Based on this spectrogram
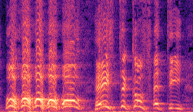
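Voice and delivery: high, loud hammed-up ho ho; comic stop shout; mock alarm. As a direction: call a halt in fake panic. Mock alarm, calling halt.

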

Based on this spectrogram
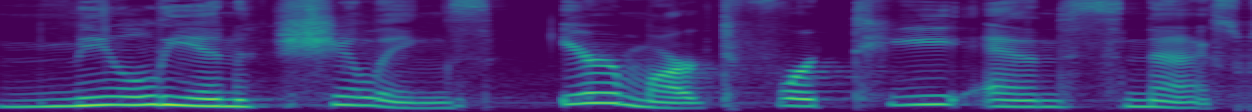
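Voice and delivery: slow, deliberate disbelieving recap; slow incredulous. Acted. Vlogger slowly repeating absurd budget item in disbelief.

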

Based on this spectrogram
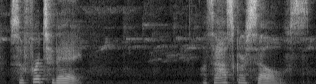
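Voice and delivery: soft, calm meditation voice, sometimes whispered; hushed gratitude meditation; guided meditation. Acted. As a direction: ease listeners inward with gentle questions.

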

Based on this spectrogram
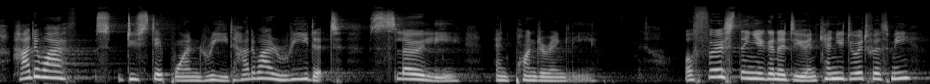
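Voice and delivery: normal talking voice

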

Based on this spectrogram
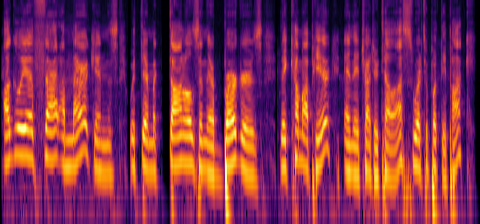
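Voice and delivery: a hammed-up French Canadian hockey fan raging at Americans; French Canadian accent. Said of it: "you found the French Canadian voice".

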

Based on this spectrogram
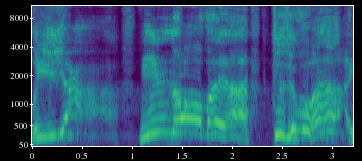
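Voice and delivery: very slow, high, loud «Я новая тварь»; shout. Retold or imitated. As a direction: hold the shout long and loud. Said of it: "И я заорал".

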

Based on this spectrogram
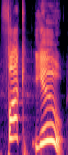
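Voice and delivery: high, loud furious yell; angry outburst. Real, not acted. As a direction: throw it straight at them.

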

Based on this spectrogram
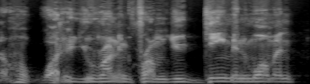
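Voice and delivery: hammed-up interrogator's accusation; heavy, suspicious grilling, played for laughs; mock accusing. Shown as a demonstration. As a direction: accuse her like a mock exorcist. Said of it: "Don't say it like you're".

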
